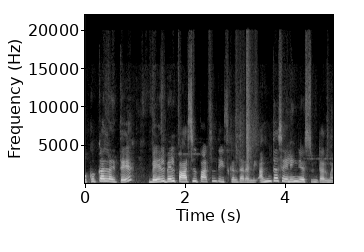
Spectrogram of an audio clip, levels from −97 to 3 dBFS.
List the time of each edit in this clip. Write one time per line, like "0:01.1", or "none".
none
